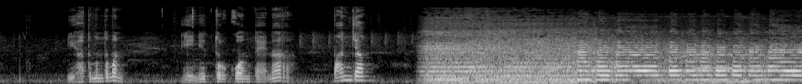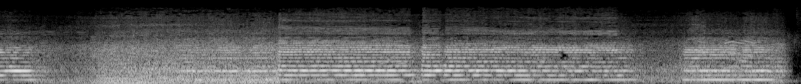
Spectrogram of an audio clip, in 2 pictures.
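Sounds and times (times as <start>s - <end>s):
diesel engines rumbling: 0.0s - 16.0s
truck air horn blasts: 4.2s - 8.8s, 9.5s - 16.0s.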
